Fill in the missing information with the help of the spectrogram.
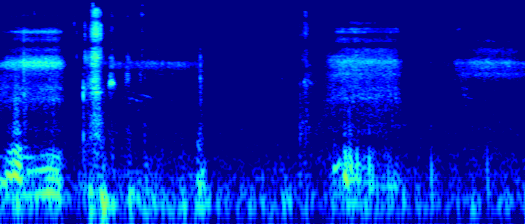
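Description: Low rumbling snores from a sleeping dog, two clear snore sounds with quieter breathing between; ordinary snoring.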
